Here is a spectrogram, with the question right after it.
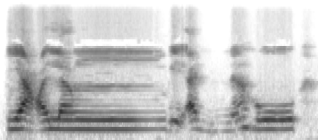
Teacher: मीम को हल्का सा छुपाकर नाक से आवाज निकाली जाती है। जिसे हम गुनगुनाना कहते हैं या गुनाह कहते हैं। · جب میم ساکن کے بعد حرف با آ جائے تو میم کو ہلکا سا چھپا کر ناک سے آواز نکالی جاتی ہے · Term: इफा, اخفا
